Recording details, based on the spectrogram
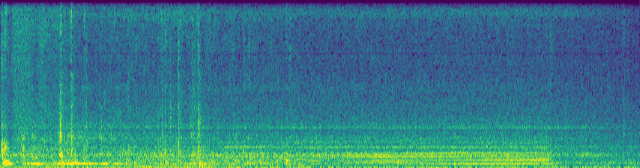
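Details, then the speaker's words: Hauled VCR after an awful squeak at first, now playing tape: thin whirring motor with clicks and wavering pitch; laboured transport, suspected tired belt, possibly needing grease or exercise. "sounds like a tired belt oh it is playing it looks like yeah it's playing"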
